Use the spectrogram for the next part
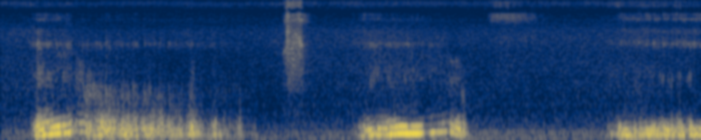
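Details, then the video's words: Sleeping pet dog snoring: three drawn-out, nasal, harmonic breaths of one to two seconds each, rising slightly in pitch, separated by quiet pauses, with a brief faint high hiss between the first two. "ХРАПИТ собака"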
